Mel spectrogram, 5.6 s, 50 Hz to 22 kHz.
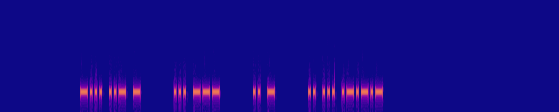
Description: Morse code, heard as a keyed tone, about 50 wpm, 700 Hz. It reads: BUT SO IT IS.
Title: 2x Word-Spacing - Sentences from Top 100 Words - 50wpm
